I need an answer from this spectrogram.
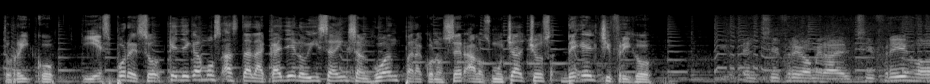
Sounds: Music, Speech

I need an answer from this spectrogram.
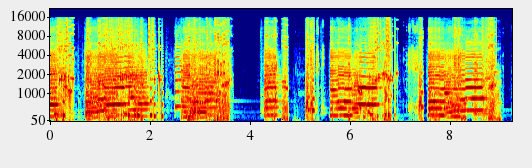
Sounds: Saxophone, Music, Musical instrument

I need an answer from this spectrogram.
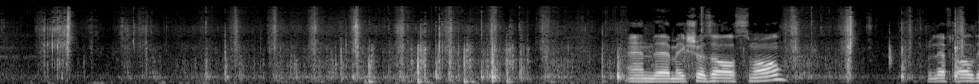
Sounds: Squish, Speech

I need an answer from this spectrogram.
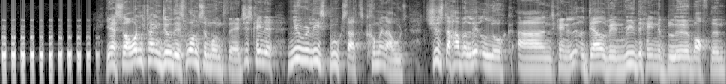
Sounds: Speech, inside a small room

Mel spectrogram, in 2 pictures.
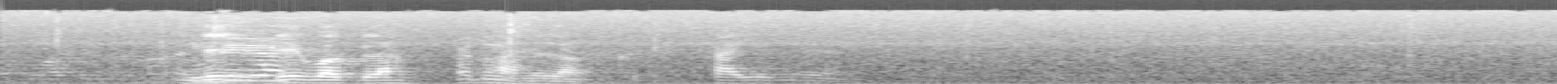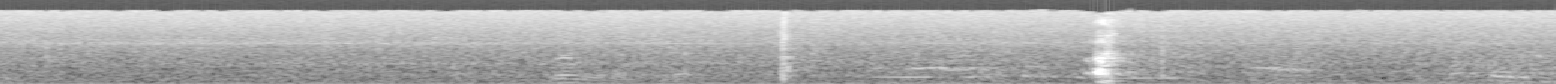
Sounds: Speech, inside a small room

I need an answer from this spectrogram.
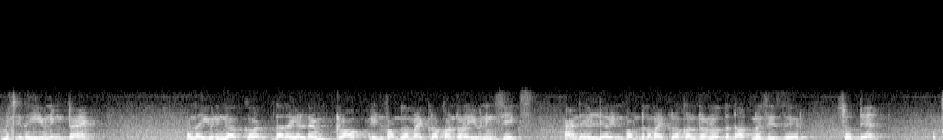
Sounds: Speech

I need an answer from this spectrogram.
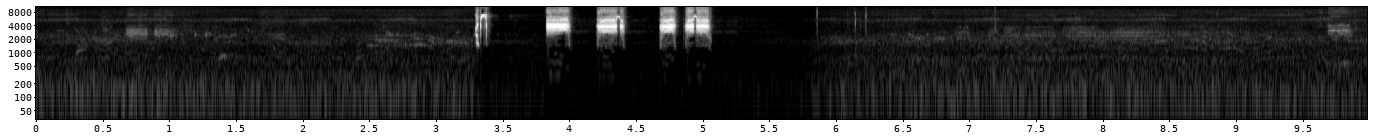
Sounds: francolin calling

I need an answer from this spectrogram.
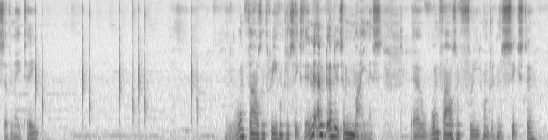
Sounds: Computer keyboard

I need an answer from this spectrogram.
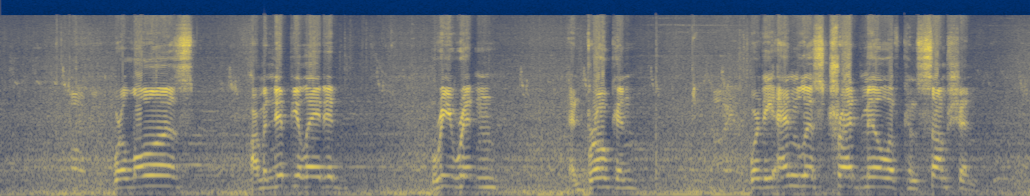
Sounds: Narration, Male speech, Speech

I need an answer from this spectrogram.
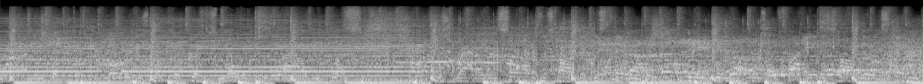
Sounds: Speech, Music

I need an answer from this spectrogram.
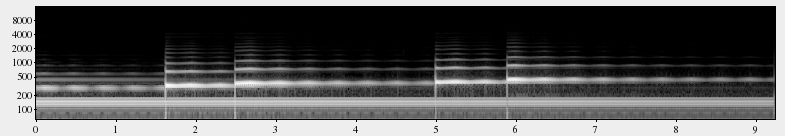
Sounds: Music

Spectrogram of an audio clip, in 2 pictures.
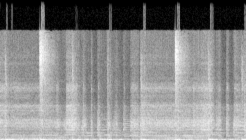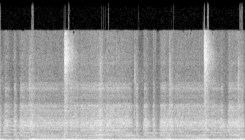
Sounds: Music

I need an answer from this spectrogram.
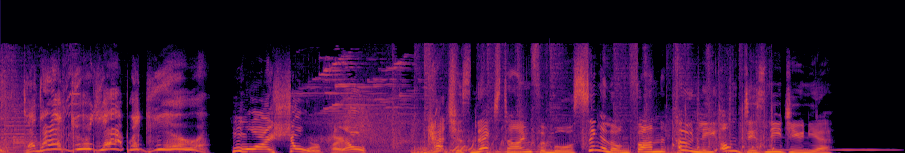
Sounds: Music, Speech

